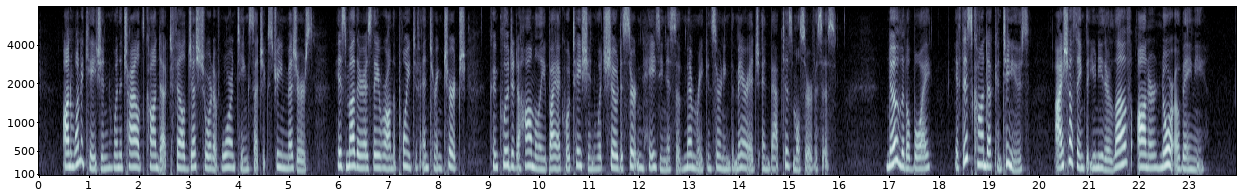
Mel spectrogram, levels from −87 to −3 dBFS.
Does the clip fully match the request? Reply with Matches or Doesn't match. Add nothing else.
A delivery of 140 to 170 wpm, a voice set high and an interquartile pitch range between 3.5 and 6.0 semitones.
Doesn't match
